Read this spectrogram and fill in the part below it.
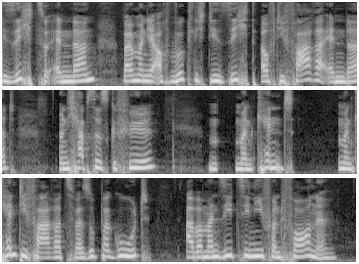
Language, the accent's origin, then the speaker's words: German; Baden-Württemberg, Germany; accent: Swabian; Du hast einfach nicht so dieses schon total angepasste Schwäbisch meinerseits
